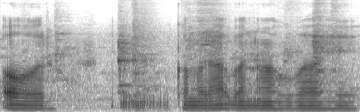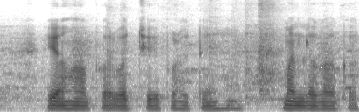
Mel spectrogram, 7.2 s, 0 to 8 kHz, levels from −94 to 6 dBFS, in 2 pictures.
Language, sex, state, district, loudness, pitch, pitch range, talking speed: Hindi, male, Uttar Pradesh, Budaun, -26 LUFS, 95 Hz, 90-95 Hz, 115 wpm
